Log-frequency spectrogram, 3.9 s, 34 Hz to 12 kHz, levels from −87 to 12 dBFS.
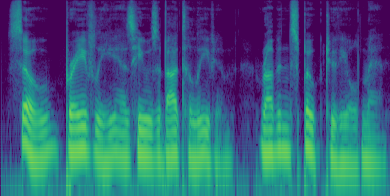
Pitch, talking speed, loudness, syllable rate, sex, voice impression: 110 Hz, 230 wpm, -18 LUFS, 6.0 syllables/s, male, masculine, adult-like, slightly tensed, slightly powerful, hard, slightly muffled, cool, intellectual, calm, wild, lively, kind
